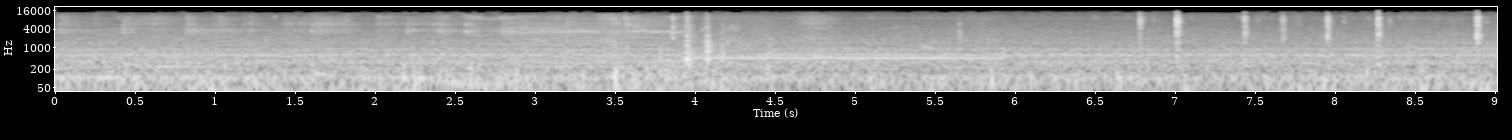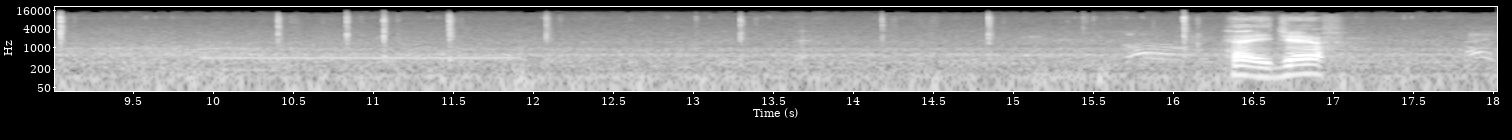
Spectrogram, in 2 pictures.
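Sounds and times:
faint steady tone: 0.0s - 7.3s, 8.1s - 18.0s
idling car hum: 0.0s - 18.0s
keyboard keys clicking: 10.4s - 12.2s.

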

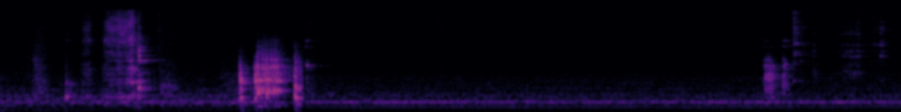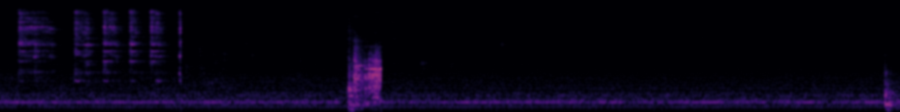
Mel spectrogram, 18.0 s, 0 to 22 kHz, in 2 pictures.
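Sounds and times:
faint steady hum: 3.1s - 18.0s
dishes clinking and scraping: 7.6s - 10.9s, 12.5s - 12.9s.

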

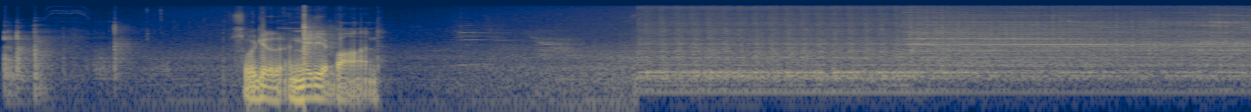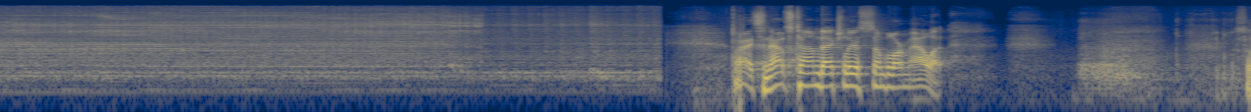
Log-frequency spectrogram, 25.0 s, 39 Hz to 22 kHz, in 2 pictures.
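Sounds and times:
bandsaw running: 6.4s - 19.2s.

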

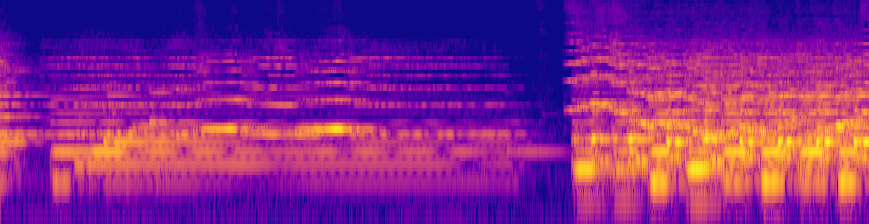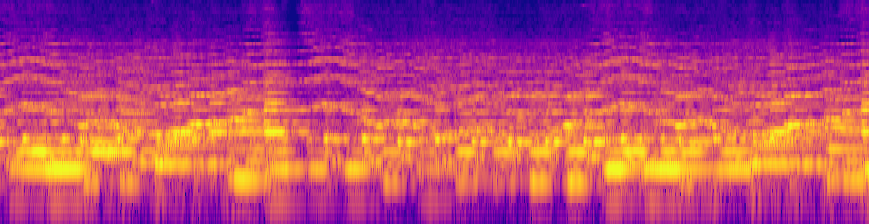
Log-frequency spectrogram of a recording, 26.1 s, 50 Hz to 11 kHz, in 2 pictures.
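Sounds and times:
grand piano: 0.0s - 26.0s
violin: 0.0s - 26.0s.

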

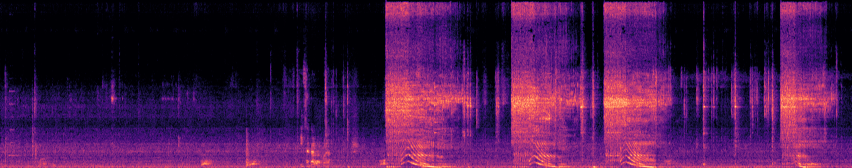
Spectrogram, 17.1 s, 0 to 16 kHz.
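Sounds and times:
tool spinning down whine: 7.7s - 9.6s, 10.2s - 13.8s, 15.3s - 16.8s
impact wrench hammering: 7.7s - 16.8s.

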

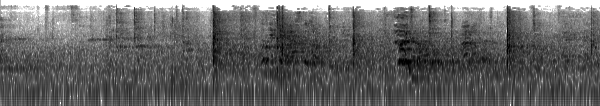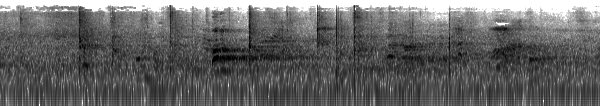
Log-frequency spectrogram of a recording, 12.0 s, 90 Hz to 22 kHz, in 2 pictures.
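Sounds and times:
rackets striking shuttlecock: 1.0s - 9.8s.

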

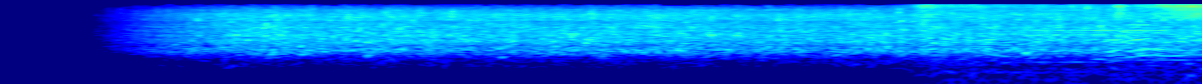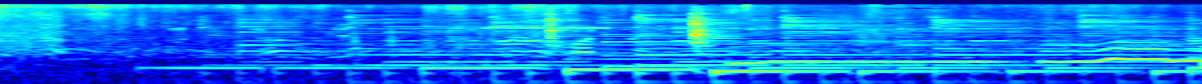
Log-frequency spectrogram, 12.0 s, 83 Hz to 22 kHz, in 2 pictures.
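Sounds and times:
water flowing: 0.4s - 6.7s.

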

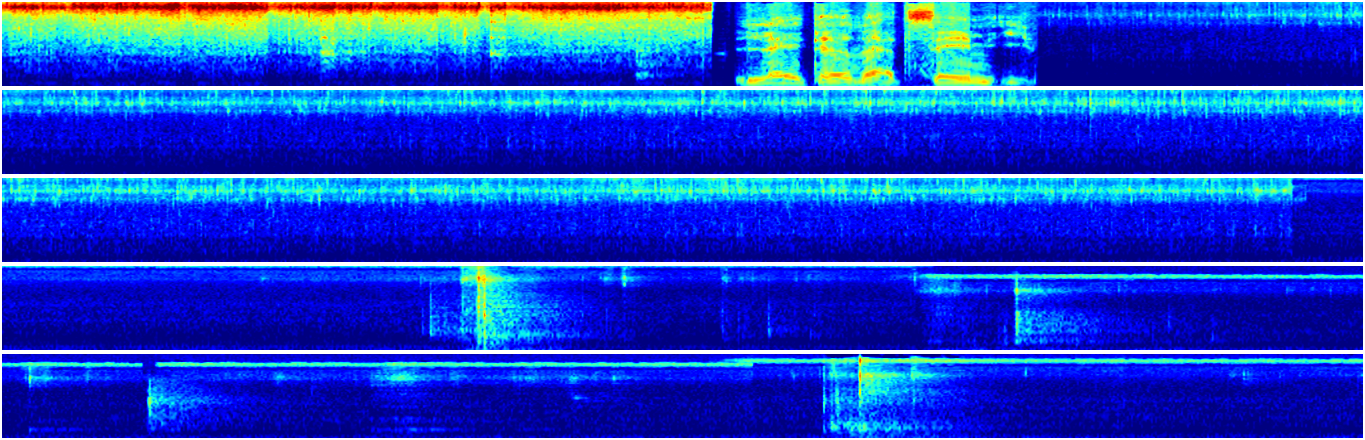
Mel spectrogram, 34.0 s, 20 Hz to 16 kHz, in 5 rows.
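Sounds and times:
food bubbling in a pan: 5.2s - 20.1s.

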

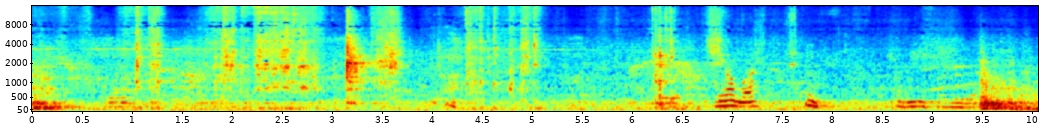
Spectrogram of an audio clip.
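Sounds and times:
hard objects clinking and knocking: 1.0s - 5.3s.

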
